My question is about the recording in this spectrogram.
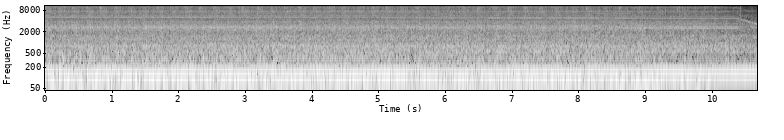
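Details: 1996 Chevrolet Impala crank-no-start after new fuel filter: steady, low, rough idle for about ten seconds, then dies abruptly; still no fuel pressure, runs longer but cuts off; owner suspects a damaged Schrader valve.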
